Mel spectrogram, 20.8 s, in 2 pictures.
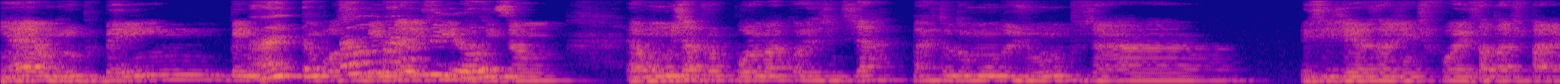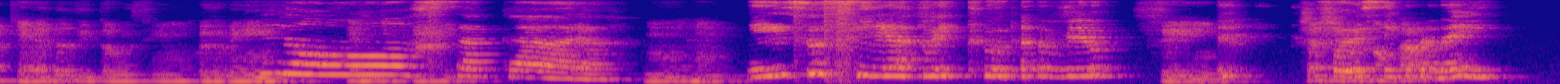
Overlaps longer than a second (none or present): present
